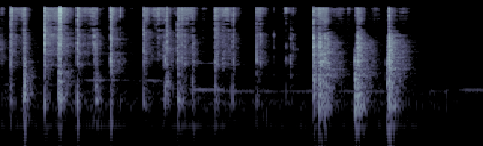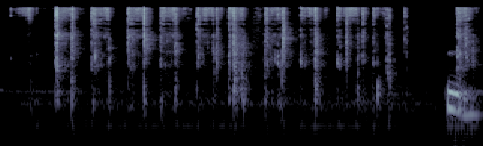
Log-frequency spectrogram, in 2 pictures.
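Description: A deck of cards being shuffled by hand: quick runs of crisp flicks and slaps of card on card, with a short pause a little before the middle.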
